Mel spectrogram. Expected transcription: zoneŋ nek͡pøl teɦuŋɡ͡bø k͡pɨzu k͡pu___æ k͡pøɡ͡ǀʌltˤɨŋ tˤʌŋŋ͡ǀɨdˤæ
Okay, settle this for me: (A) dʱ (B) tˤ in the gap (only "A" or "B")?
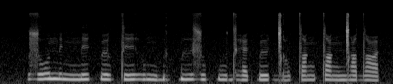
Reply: A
